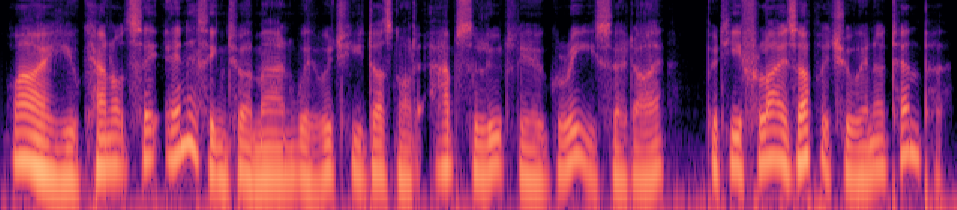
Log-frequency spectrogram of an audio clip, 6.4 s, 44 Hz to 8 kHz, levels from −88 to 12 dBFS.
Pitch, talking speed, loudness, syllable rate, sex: 120 Hz, 245 wpm, -18 LUFS, 6.1 syllables/s, male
